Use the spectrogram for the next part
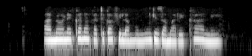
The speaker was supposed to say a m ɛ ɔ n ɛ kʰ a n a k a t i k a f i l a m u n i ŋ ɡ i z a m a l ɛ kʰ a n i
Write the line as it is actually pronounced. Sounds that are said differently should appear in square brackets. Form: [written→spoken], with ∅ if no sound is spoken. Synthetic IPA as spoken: a m ɛ ɔ n ɛ [kʰ→k] a n a k a t i k a f i l a m u [n→ɲ] i ŋ ɡ i z a m a [l→ɾ] ɛ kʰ a n i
